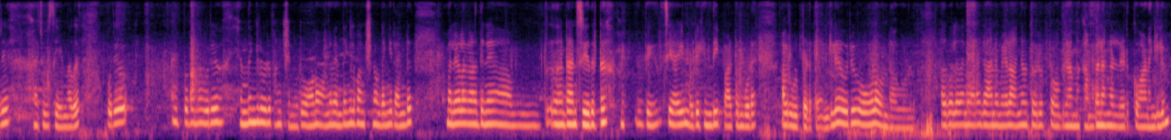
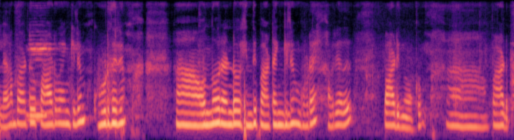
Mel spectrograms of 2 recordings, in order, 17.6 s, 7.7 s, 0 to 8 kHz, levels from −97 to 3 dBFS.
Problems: background sounds at intervals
